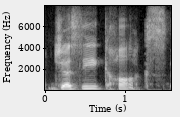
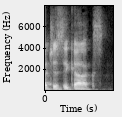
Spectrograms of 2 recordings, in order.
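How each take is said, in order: First: Jesse Cox slowly, with a clear "eh" in Jesse; careful correction. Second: Jesse Cox run together, first vowel sliding toward "Jizzy"; said fast. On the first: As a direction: enunciate Jesse Cox word by word after a laugh. Correcting the misheard name after teasing. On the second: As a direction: say Jesse Cox quickly and carelessly, almost "Jizzy". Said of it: "you said it kinda fast". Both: Real, not acted.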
